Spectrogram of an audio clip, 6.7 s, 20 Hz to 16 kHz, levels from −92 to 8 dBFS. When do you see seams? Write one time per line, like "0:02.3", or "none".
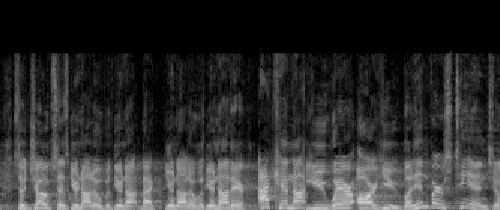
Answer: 0:00.9
0:01.5
0:02.1
0:02.7
0:03.0
0:04.1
